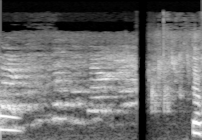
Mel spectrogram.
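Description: A child's call fades into a steady hiss of falling rain; after a sudden break about one and a half seconds in, thin raw-banana slices sizzle in hot oil in a wok.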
